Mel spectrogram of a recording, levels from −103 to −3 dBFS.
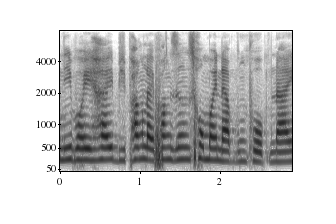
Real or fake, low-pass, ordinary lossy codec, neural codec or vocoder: real; none; none; none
